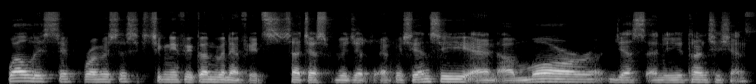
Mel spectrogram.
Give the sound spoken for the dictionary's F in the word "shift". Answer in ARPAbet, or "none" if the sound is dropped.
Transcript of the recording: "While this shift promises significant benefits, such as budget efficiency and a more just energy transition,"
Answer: none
